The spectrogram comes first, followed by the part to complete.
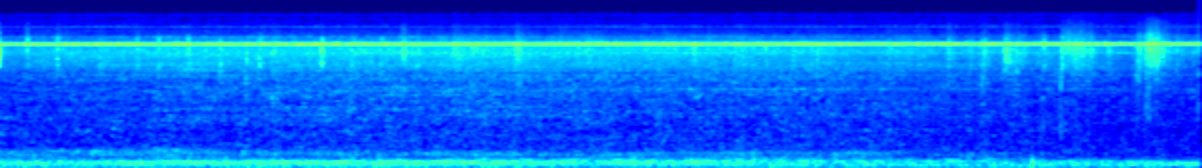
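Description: A motor running steadily with a low hum, under a thin, steady high-pitched whine.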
